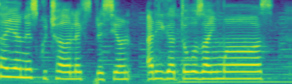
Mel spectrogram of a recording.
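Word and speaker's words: ございます: escuchado la expresión arigato gozaimasu. Go, za, como un zumbido, como zzz, y aunque venga un masu al final, se va a pronunciar más.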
